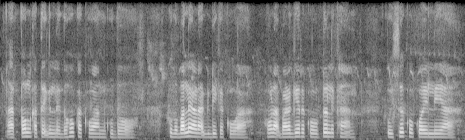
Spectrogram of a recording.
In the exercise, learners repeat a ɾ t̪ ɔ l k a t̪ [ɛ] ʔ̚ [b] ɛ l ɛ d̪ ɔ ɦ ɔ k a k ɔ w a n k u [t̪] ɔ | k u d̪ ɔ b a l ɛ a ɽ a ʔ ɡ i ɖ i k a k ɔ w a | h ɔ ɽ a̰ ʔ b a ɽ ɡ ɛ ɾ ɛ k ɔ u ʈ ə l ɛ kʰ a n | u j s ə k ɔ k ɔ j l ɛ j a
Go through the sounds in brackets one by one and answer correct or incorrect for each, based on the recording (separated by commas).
correct, incorrect, incorrect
